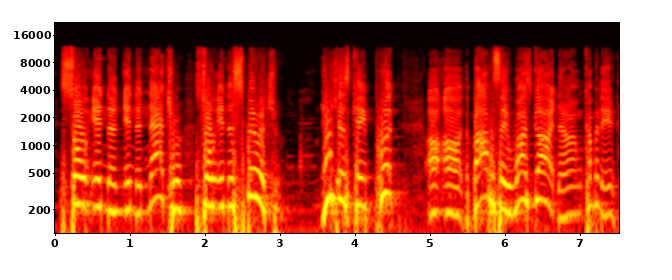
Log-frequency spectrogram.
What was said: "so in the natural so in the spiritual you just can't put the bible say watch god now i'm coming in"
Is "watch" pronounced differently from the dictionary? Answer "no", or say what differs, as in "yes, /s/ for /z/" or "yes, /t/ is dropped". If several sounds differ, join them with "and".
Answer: yes, /s/ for /tʃ/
